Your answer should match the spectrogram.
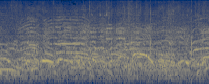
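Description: Many voices shouting and yelling over one another, spectators cheering on a youth football play as it is run.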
